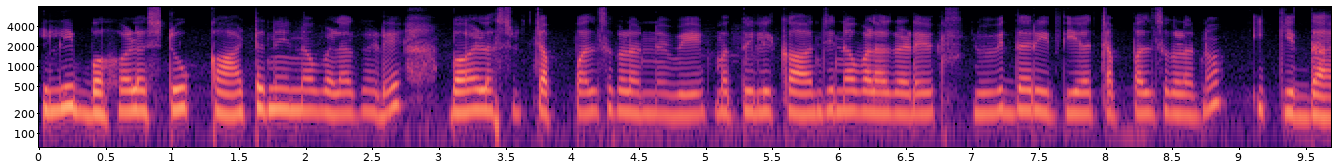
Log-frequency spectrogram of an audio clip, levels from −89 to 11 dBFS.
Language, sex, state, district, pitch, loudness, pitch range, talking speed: Kannada, female, Karnataka, Bidar, 210 Hz, -19 LUFS, 205-220 Hz, 105 wpm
